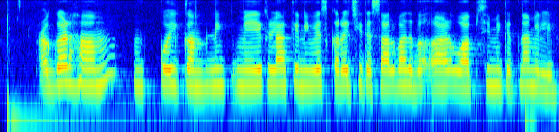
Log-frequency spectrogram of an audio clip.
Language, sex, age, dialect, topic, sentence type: Magahi, female, 25-30, Western, banking, question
